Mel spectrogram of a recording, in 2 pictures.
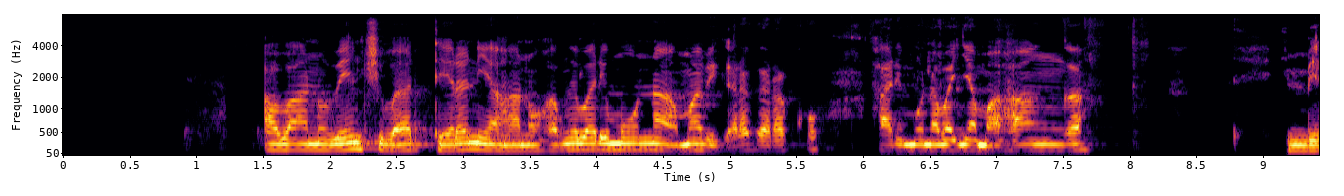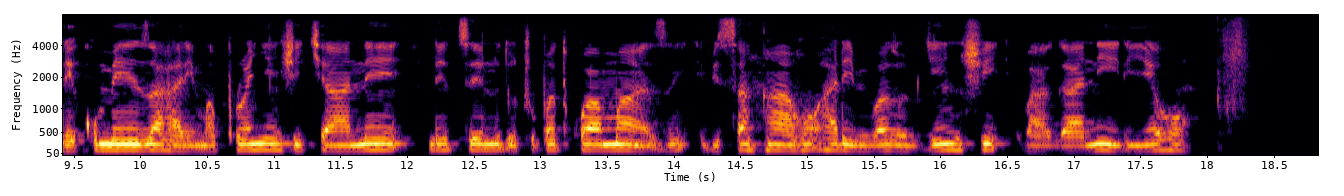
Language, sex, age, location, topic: Kinyarwanda, male, 25-35, Huye, government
